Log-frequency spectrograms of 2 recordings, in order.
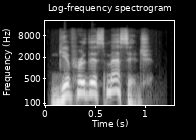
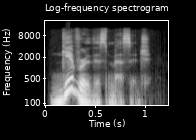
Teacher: Him, her, them often lose their h sound and blend with the verb.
